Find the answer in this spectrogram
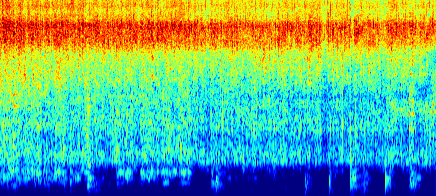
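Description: Onions and ginger-garlic paste sizzling in hot oil in a metal kadai, a steady frying hiss, while a steel ladle stirs and scrapes the pan with several short knocks in the second half.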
